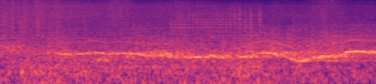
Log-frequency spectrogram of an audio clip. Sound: howling, creaking continue

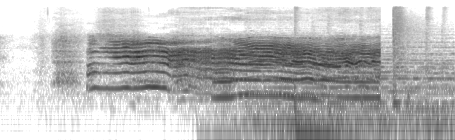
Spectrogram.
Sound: cat screeching

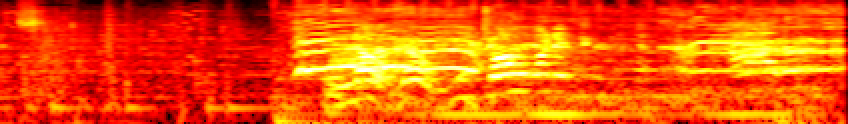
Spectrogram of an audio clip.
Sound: screaming

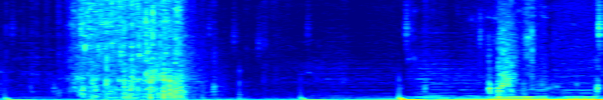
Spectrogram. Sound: card shuffle; soft Music

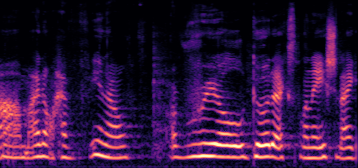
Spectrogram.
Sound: none

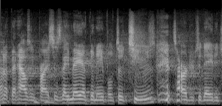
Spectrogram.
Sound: laughs

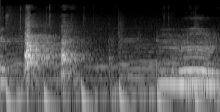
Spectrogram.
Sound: dog barks; girls groan

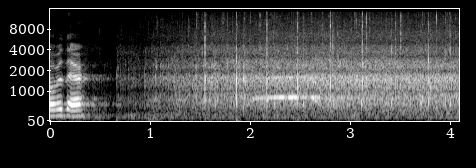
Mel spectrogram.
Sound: applause

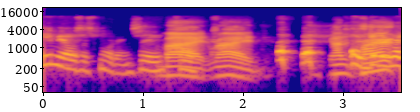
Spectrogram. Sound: laughs

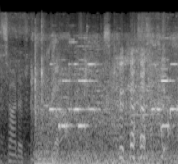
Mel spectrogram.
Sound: beep boop beep boop beep

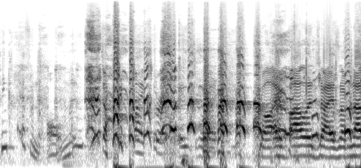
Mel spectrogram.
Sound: laughing

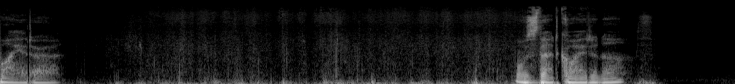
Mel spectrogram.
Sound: muffled slaps, slapping mattress

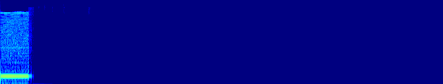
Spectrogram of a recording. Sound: silence

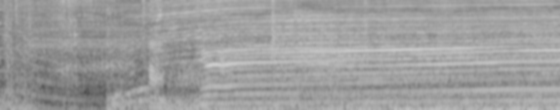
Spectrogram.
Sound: straining

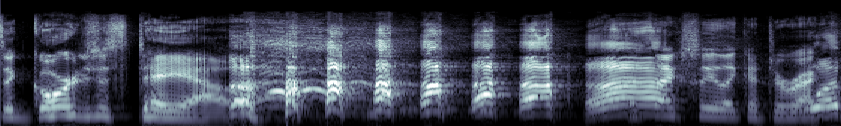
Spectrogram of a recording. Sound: laughs

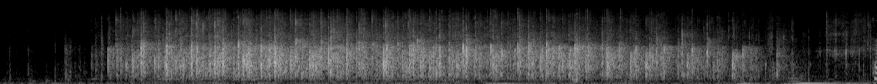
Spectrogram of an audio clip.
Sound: applause

